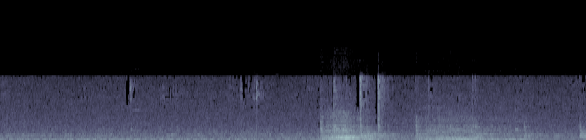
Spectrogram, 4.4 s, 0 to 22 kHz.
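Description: Battery-powered electric drive motor turning a propeller shaft with a steady low hum, running on a nearly flat 12-volt battery. A brief louder noise comes a little past halfway.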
